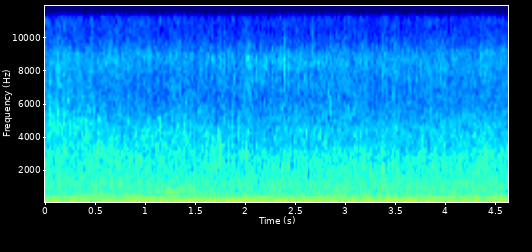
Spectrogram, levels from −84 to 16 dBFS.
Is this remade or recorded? recorded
